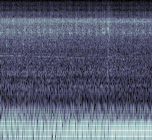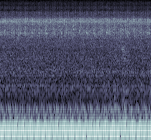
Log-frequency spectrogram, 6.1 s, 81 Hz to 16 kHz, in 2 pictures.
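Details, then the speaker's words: 2005 GMC Yukon V8 idling with new Flashark headers: steady idle with an uneven low puffing pulse a couple of times per second, an exhaust leak at the header collector; the owner thinks it needs the donut and flat gasket together. "Sounds like it. Yeah, she's leaking. So I didn't understand this side because it has the donut."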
